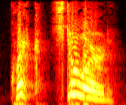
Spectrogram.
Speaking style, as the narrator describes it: cried Ahab

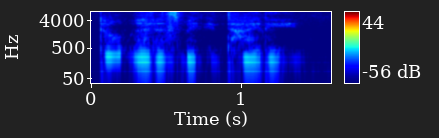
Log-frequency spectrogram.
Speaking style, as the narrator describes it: said Mary anxiously

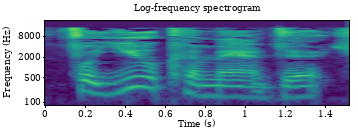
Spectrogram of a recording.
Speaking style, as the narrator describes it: he replied

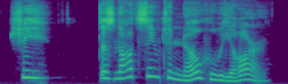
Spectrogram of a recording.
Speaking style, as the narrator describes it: Yue said, her voice hesitant

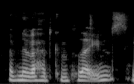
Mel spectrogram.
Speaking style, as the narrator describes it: he mutters

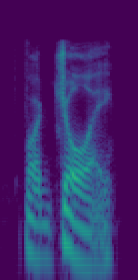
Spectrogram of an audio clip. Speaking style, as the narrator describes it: snorted Cornelius

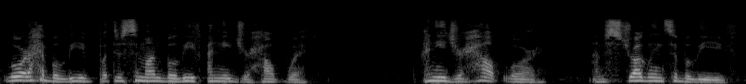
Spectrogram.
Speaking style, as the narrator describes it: the man cries out

